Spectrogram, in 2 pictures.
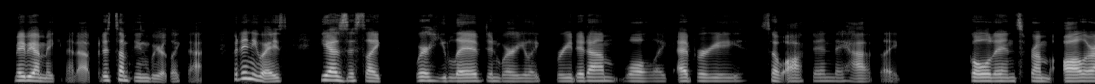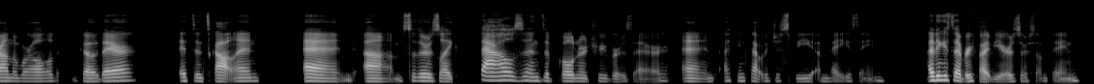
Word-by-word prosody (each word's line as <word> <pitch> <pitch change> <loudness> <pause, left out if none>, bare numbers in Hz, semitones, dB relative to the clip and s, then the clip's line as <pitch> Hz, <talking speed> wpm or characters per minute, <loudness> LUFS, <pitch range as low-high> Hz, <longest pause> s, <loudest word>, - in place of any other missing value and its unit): Maybe 185 -1 +8
I'm 165 - +5
making 140 -1 -8
that - - -15
up, - - -3
but - - -5
it's 190 - -1
something 165 -7 0
weird 140 -2 -5
like - - -12
that. - - -9 0.3
But 240 - -6
anyways, 175 - +3 0.3
he 210 - +1
has 190 -4 +7
this, 170 +1 -5
like, 155 -4 +2 0.3
where 180 +1 +3
he 160 -3 -8
lived 155 +1 +3
and 160 -1 -7
where 150 0 -3
he, 145 0 -7
like, 145 - -11
breeded 155 +2 -2
'em, 165 -1 +2
well, 150 -2 -3
like 150 0 -15
every 155 0 -1
so 160 -3 -4
often 160 +1 -4
they 155 -1 -13
have, 140 -3 -4
like, - - -12 0.7
goldens 160 -1 +2
from 150 -3 -2
all 150 +1 +7
around 155 -1 +4
the 150 - -10
world 145 +2 -8 0.2
go 145 -1 -1
there, 165 +5 +2 0.4
it's 165 -1 -6
in 155 - -7
Scotland. 155 +3 +1 0.4
And, 150 -3 +4
um, 140 -2 0
so 170 - -5
there's 165 -2 -2
like 140 -2 -4 0.2
thousands 185 -2 +3
of 160 - -9
golden 150 -1 -3
retrievers 140 -2 -12
there, 160 - -16
and 145 -1 -4
I 165 - -12
think 160 -1 -17
that 155 - -6
would 155 - -18
just 150 0 -11
be 140 0 -13
amazing. 160 +3 -18 0.4
I 190 - +8
think 200 +1 +5
it's 195 - -4
every 155 -4 +3
5 - - 0
years - - -7
or - - -15
something. 90 -1 -15
155 Hz, 195 wpm, -25 LUFS, 145-165 Hz, 0.7 s, Maybe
